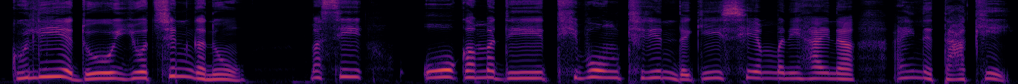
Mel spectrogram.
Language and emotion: Manipuri, disgusted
